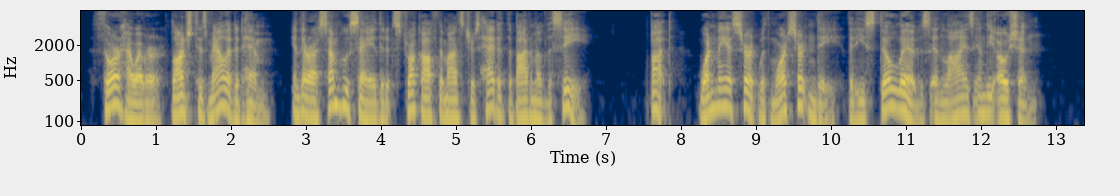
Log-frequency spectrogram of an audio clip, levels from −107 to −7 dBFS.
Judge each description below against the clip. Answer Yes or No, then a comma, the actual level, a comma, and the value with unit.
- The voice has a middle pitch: No, low, 120 Hz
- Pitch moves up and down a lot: Yes, wide, 6.1 semitones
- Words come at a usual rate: Yes, average, 190 wpm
